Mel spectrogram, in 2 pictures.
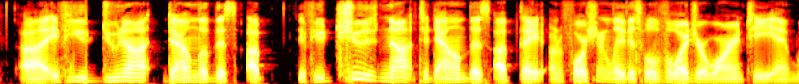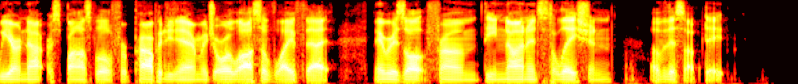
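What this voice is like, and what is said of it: Robotic announcer voice pitched much lower. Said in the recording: “your voice changer makes your voice a lot lower”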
